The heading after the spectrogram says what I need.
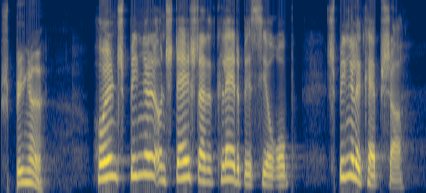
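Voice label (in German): "schbingel", wittlicher woerterbuch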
